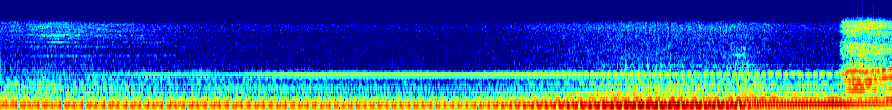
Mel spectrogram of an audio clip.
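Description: Amplified band instruments holding a sustained, droning chord that swells about three seconds in and breaks off near the end.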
